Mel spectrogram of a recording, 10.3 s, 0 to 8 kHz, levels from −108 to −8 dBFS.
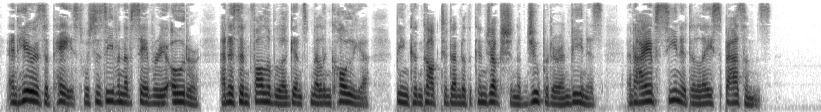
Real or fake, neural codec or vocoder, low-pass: real; none; 7.2 kHz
